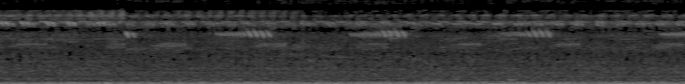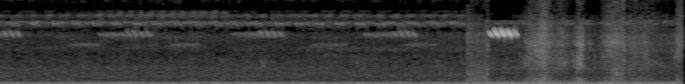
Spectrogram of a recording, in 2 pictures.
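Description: An insect chirping in short high pulses, repeating about once a second. Near the end come a few loud rustles and steps through grass and leaves.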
